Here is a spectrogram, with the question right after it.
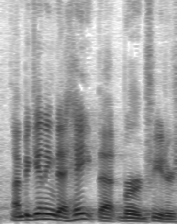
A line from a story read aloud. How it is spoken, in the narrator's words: she said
